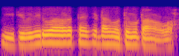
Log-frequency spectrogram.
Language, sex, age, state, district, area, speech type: Malayalam, male, 60+, Kerala, Idukki, rural, conversation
